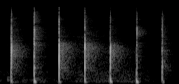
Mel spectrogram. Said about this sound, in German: Applaus, großer Applaus von mir.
